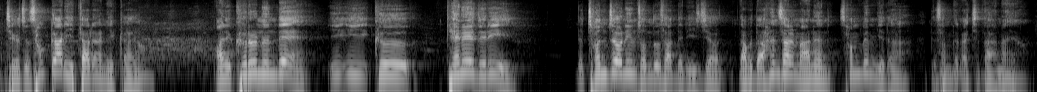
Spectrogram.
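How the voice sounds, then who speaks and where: A middle-aged man, a pastor, preaching a Friday sermon and telling a personal story with animated, acted-out quotes. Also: high-pitched, moderate pace.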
